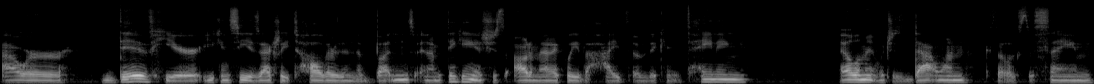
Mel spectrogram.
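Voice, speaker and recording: In a very clean recording with a silent background, a man mumbles at a moderate pace in a very deep, low voice with a dark, mellow tone and ordinary pitch variation. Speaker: programming tutorial host. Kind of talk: screencast coding tutorial. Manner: mumbling while thinking aloud; casual, hesitant with fillers.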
